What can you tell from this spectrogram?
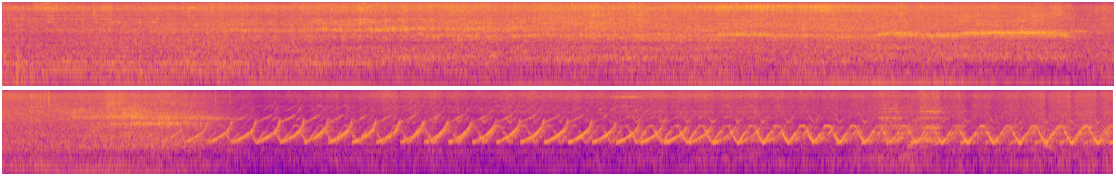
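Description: Heavy diesel truck engine running under load on a climb, then, a little past halfway, an electronic siren starts a fast yelp: rising whoops about two to three a second, from an emergency van with a red roof light bar.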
